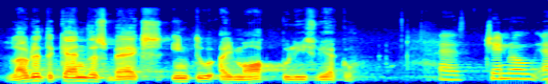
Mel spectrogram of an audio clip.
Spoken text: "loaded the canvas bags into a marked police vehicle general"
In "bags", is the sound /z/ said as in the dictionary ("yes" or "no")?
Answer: no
